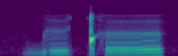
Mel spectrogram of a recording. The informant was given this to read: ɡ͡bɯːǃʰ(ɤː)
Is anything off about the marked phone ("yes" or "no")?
no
